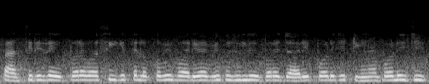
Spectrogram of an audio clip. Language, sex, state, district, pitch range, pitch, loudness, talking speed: Odia, male, Odisha, Sambalpur, 190-205 Hz, 195 Hz, -11 LUFS, 165 wpm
